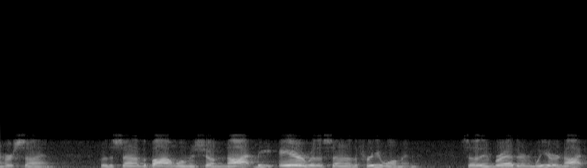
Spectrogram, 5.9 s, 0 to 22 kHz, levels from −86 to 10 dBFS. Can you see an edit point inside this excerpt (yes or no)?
no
